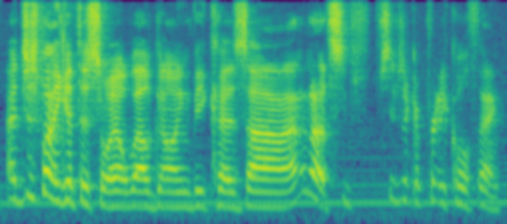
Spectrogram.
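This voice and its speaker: A man with a hoarse, fading voice, casually commenting on his survival game as he plays and rambling to his viewers. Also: a little high, quick pace, slight background noise. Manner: rambling, self-correcting, talks to viewers. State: losing his voice. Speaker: gaming video host. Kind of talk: casual let's-play commentary.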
